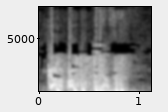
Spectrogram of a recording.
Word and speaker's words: Gawan: Wie spricht man den Namen aus? – Gavan. G-A-W-A-N.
